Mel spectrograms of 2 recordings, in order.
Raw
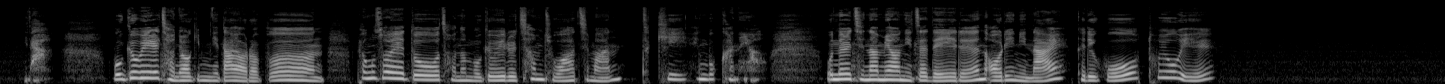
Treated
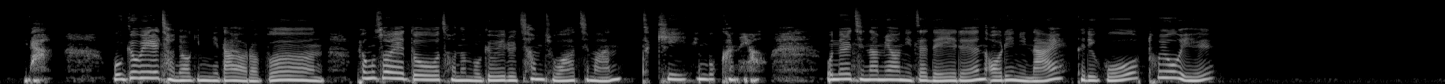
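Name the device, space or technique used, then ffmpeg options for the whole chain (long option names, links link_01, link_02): jukebox: -af "afftdn=noise_reduction=20:noise_floor=-45,lowpass=6600,lowshelf=frequency=230:width_type=q:width=1.5:gain=11.5,acompressor=threshold=-24dB:ratio=5,volume=5.5dB"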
